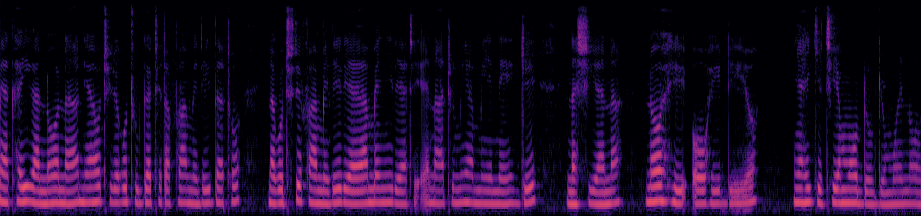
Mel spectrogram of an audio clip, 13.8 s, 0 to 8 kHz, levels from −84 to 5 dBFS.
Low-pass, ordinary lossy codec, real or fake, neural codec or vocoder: none; none; fake; codec, 16 kHz, 8 kbps, FreqCodec, larger model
